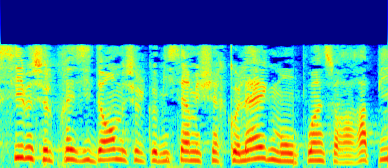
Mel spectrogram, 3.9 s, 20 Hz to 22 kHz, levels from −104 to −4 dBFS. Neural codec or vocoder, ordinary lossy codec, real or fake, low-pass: none; MP3, 64 kbps; real; 7.2 kHz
